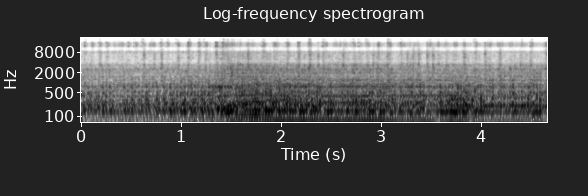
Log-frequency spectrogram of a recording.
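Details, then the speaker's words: Hangkai 6hp two-stroke outboard (believed Mercury 5hp knockoff) after carburetor rebuild, idling: steady, fairly even beat, no stumbling or rattles; running pretty good, though shift linkage slightly off and mixture possibly half a turn off. "Okay. So, it's running pretty good."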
